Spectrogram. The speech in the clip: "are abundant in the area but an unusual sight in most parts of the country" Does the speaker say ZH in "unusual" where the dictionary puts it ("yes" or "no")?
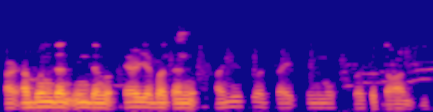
no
